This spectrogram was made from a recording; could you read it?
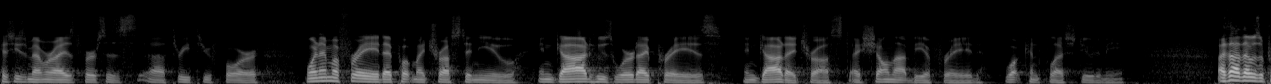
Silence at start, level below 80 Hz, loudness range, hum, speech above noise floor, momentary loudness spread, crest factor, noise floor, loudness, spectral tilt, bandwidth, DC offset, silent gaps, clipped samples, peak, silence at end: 0 s; -60 dBFS; 8 LU; none; 30 dB; 17 LU; 20 dB; -61 dBFS; -32 LUFS; -7 dB/octave; 15 kHz; under 0.1%; none; under 0.1%; -12 dBFS; 0 s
